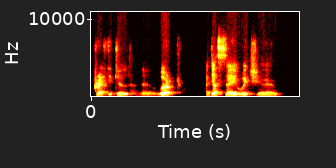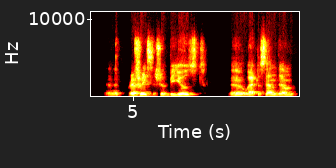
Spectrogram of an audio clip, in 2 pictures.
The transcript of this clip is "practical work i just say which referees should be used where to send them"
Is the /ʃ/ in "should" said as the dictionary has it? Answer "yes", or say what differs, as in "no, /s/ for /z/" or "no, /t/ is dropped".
yes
